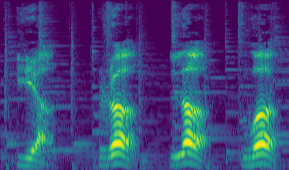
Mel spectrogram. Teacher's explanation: इनके उच्चारण में जीभ मुंह के किसी भाग को पूरी तरह नहीं छूती और प्राणवायु भी कम समय रुकती है, अतः ये अर्ध स्वर जैसे लगते हैं। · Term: अंतःस्थ व्यंजन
